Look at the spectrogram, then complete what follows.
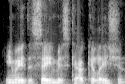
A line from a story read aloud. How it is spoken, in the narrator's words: Hamlin said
